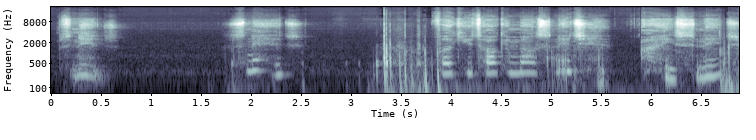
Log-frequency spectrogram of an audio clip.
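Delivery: high, squeaky mock outrage; mock denial. The informant denying he snitched, high and defensive. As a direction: play the guilty guy acting shocked.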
